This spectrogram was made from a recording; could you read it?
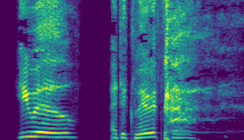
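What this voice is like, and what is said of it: Imitates another person's voice. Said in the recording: “That's a very good uh, impersonation”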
